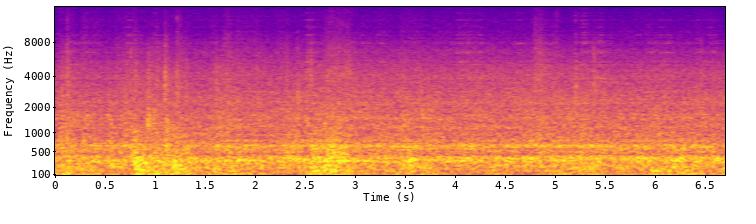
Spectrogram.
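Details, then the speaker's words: Water-wheel-driven 1797 grist mill at Union Mills Homestead, Carroll County, Maryland, grinding corn; even rumbling churn, soft rhythmic clatter of wooden gearing, corn trickling, little vibration, no knocks or surges: normal running. "No, but the sound is beautiful. Yeah. It's like, And you can see there's not much vibration."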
